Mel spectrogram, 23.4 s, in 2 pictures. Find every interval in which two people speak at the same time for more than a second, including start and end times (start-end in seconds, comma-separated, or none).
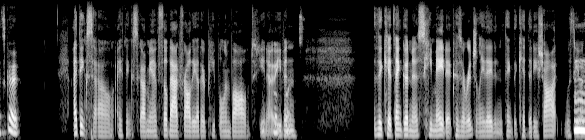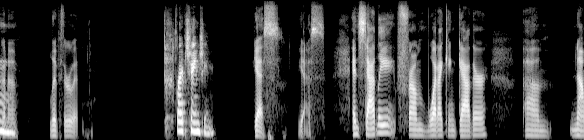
none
